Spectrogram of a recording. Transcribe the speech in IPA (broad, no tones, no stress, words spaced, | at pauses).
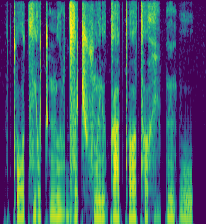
tʼot͡sjot͡ʃ nuʎd͡zʌt͡ʃ sʷĩɾʲuka tʼʌtʰʌx i̤pĩpu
